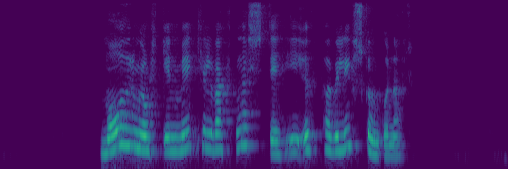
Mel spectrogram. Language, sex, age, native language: Icelandic, female, 50-59, Icelandic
